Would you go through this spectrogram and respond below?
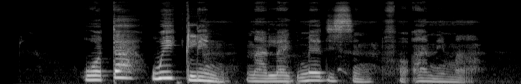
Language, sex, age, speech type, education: Nigerian Pidgin, male, 30-45, spontaneous, tertiary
